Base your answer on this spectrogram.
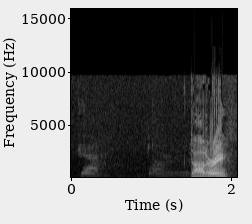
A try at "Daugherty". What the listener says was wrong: Daughter. Dower. Daugherty. Daugherty. There's no T there, so it's Daugherty. Otherwise, if there was a T, there'd be Daugherty. It's not.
